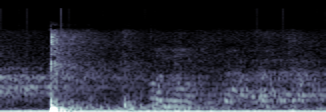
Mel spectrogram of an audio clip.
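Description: A football kicked once: a single sharp thud about half a second in, followed by faint players' voices.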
